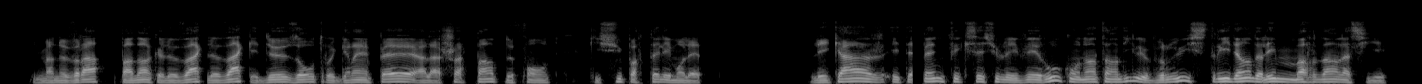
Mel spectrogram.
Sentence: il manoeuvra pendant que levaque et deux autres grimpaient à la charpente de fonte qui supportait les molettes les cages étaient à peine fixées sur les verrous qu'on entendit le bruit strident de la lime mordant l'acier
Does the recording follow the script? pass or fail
fail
